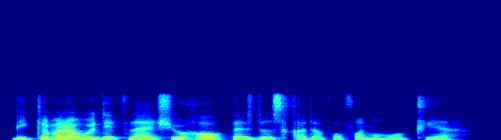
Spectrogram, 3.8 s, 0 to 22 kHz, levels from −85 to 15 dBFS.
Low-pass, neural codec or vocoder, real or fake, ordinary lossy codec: 7.2 kHz; codec, 16 kHz, 0.5 kbps, FunCodec, trained on Chinese and English, 25 frames a second; fake; none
